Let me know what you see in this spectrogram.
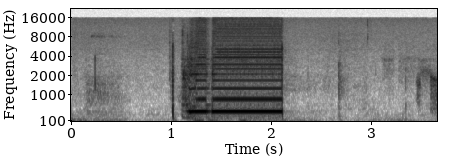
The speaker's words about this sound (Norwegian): vi satser på at han plukker opp også når jeg plinger på. Det er ikke alltid han tar telefonen, bare så det er sagt. Nei, vi prøver. Vi prøver.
